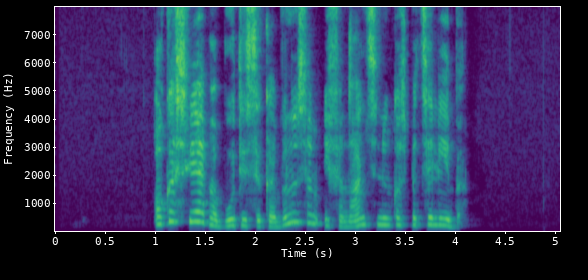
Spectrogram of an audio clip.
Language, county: Lithuanian, Klaipėda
